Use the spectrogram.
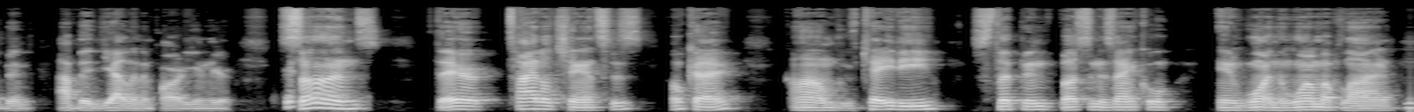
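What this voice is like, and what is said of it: Slightly hoarse voice. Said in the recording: “my voice is a little hoarse.”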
